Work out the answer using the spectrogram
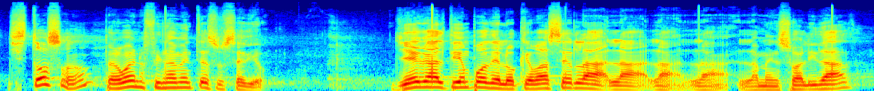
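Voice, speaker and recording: Mexican spanish pastor guy preaching, kinda high voice, chuckles a lot, long echo from the church hall. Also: moderate pace, vocal fry. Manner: animated, chuckles often, rises to loud exclamations. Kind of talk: sermon with personal storytelling. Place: church sanctuary.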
